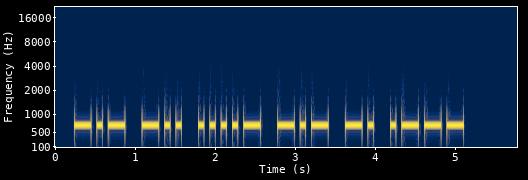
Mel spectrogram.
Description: Morse code, heard as a keyed tone, about 17 wpm, 700 Hz. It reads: KD4KNJ
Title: USA Callsign DE Callsign 17wpm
